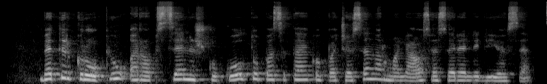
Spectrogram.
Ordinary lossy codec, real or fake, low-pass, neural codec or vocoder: Opus, 24 kbps; fake; 19.8 kHz; vocoder, 44.1 kHz, 128 mel bands, Pupu-Vocoder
